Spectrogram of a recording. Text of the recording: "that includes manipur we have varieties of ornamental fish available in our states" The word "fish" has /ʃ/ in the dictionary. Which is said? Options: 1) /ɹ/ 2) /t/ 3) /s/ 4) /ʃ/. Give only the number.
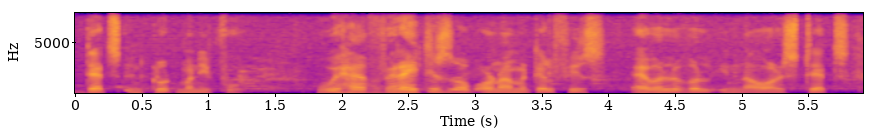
3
